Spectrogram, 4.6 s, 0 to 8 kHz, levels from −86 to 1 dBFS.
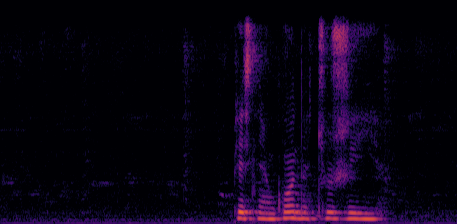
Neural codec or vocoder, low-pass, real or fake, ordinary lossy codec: none; 7.2 kHz; real; none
